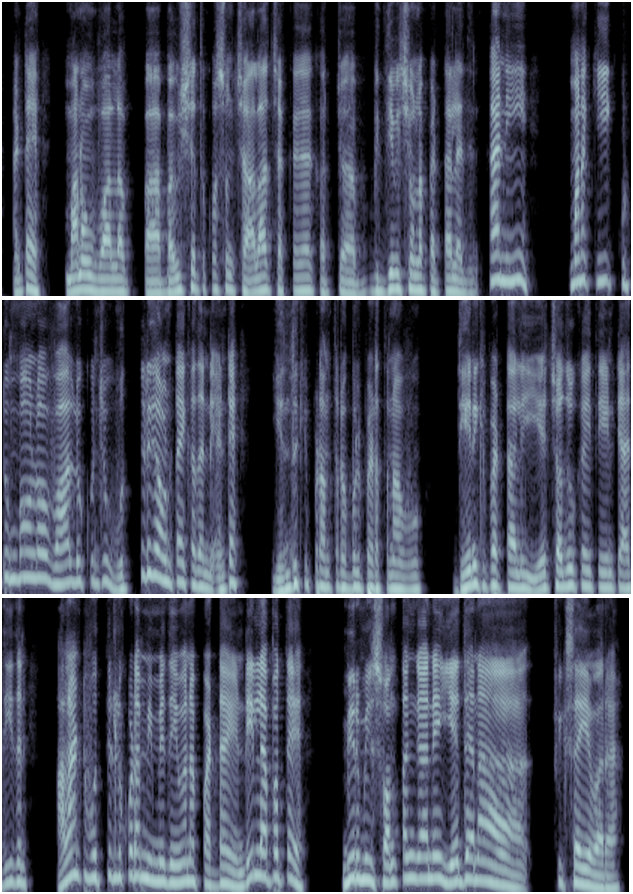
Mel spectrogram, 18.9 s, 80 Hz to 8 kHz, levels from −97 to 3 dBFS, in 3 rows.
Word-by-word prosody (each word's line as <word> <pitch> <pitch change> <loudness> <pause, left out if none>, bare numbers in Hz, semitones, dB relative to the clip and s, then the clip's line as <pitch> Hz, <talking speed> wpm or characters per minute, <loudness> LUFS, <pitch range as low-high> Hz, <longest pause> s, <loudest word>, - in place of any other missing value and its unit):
అంటే 125 +5 -1 0.4
మనం 145 +2 +3
వాళ్ళ 125 0 +2 0.3
ఆహ్, 115 0 +2
భవిష్యత్తు 140 +5 0
కోసం 150 0 -1
చాలా 125 +2 +2
చక్కగా 135 +1 -2
ఖర్చు 120 +1 -7
ఆహ్, 110 - -3 0.2
విద్య 130 +4 -1
విషయంలో 145 -1 +1
పెట్టాలది, 120 -2 -3 0.2
కానీ, 235 -1 +4 0.6
మనకి 225 -1 0 0.2
కుటుంబంలో 245 +5 -2 0.2
వాళ్ళు 200 +3 +1
కొంచెం 205 +1 -6
ఒత్తిడిగా 260 - -1
ఉంటాయి 200 0 0
కదండీ. 155 -6 0
అంటే 130 +10 +1 0.5
ఎందుకిప్పుడంత 155 0 -2
డబ్బులు 145 +1 -1
పెడుతున్నావు? 135 -2 0 0.5
దేనికి 160 +4 +3
పెట్టాలి? 145 -3 +1
ఏ - - +1
చదువుకైతే 160 -1 0
ఏంటి? 145 +1 -4
అది 160 - -4
ఇదని 185 -3 -2 0.3
అలాంటి 245 +4 +3
ఒత్తిడిలు 230 0 -4
కూడా 245 0 +3
మీ 210 - +2
మీదేమైనా 185 +1 +2
పడ్డాయండి? 155 - +3
లేపోతే, 235 -3 +3 0.5
మీరు 220 0 +4
మీ - - +3
సొంతంగానే 215 +5 +4 0.2
ఏదైనా 200 0 +2 0.7
ఫిక్స్ 175 0 -2
అయ్యేవారా? 125 -6 +2
160 Hz, 145 wpm, -25 LUFS, 135-205 Hz, 0.7 s, కానీ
